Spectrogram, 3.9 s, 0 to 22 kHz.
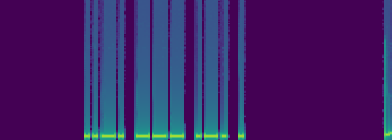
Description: Morse code, heard as a keyed tone, about 28 wpm, 700 Hz. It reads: FORE
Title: Prefixes and Suffixes 28wpm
